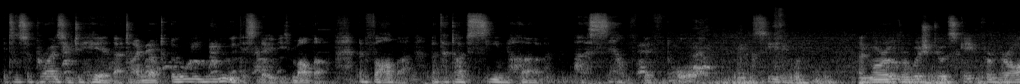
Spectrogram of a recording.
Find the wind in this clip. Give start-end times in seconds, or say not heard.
0.0-10.1.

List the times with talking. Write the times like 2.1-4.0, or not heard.
0.0-10.1.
